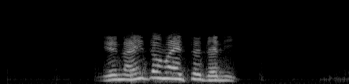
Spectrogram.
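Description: A middle-aged man sings out loudly nearby.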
